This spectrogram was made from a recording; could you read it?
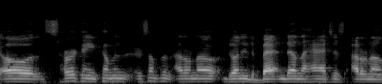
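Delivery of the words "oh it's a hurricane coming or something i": ordinary delivery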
